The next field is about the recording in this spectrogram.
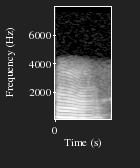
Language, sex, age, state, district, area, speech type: Kannada, female, 18-30, Karnataka, Tumkur, rural, conversation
